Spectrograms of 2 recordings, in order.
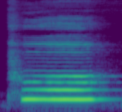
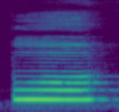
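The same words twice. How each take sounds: First: "Pu" with a puff of air after the p; high, level "Pu" with an airy p; aspirated p. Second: "pu" with no puff, close to b; high, level "pu" with an unaired p; unaspirated p. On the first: Teacher contrasting two consonant groups, aspirated "Pu". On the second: Teacher contrasting two consonant groups, unaspirated "pu". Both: Shown as a demonstration. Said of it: "they are the unaspirated sound of these consonants".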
